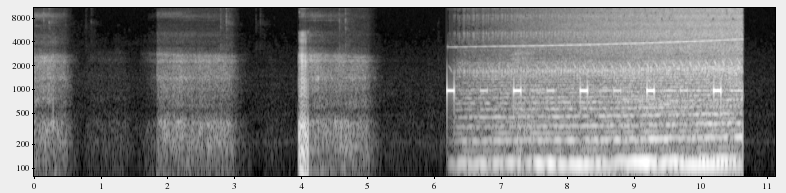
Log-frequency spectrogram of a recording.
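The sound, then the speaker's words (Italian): Telephone tones sound during a call to a fortune teller. A few breathy noises come first, then a steady line hum starts with a short beep repeating about once a second, five times, before cutting off. “No, niente ragazzi, sto chiamando il cartomante, vi devo fare questa sorpresa, quindi sto facendo tutto in live, in presa diretta”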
